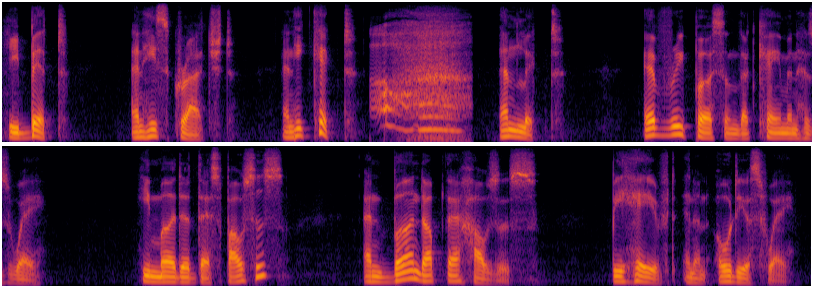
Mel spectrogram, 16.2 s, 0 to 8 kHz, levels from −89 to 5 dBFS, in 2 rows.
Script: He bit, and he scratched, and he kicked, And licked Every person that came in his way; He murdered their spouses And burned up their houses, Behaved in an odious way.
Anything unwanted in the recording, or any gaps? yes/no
yes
